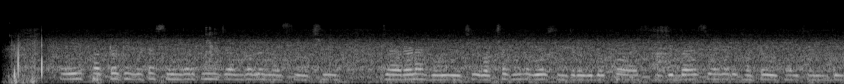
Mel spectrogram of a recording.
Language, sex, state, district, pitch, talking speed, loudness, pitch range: Odia, female, Odisha, Khordha, 235 Hz, 140 wpm, -26 LUFS, 220-240 Hz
